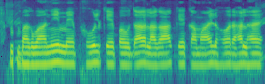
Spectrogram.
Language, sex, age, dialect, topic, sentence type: Magahi, male, 18-24, Southern, agriculture, statement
